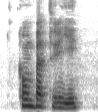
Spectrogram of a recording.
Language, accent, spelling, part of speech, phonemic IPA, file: French, Canada, combattriez, verb, /kɔ̃.ba.tʁi.je/, LL-Q150 (fra)-combattriez.wav
- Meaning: second-person plural conditional of combattre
